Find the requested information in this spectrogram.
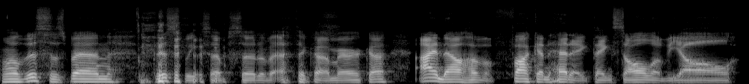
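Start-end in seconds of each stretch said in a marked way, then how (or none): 0.0-3.9 announcer voice. Acted. Show sign-off.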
